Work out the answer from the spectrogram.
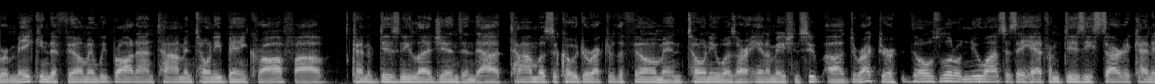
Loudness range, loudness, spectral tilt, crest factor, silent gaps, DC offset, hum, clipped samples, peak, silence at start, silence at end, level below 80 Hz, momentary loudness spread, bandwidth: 1 LU; -24 LUFS; -6 dB/octave; 14 dB; none; under 0.1%; none; under 0.1%; -8 dBFS; 0 s; 0 s; -58 dBFS; 3 LU; 12.5 kHz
